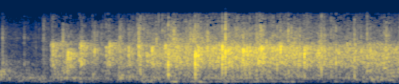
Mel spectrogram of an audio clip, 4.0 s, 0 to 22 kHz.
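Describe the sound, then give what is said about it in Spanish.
A crowd at a ceremony where the rector hands out diplomas for extraordinary doctorate awards breaks into sustained applause after a brief quiet start, a dense, steady wash of many hands clapping at an even loudness with no voices standing out. “El aplauso, el diploma que les entrega el rector, y es que son hasta 26 premios extraordinarios de doctorado los que reciben.”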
